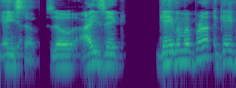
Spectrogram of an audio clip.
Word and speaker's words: Esau: gave to as Esau I think you pronounce you in English they pronounce it Esau I think the the his name is actually as so Isaac gave him a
